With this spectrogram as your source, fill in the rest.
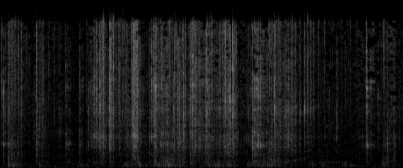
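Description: A box-cutter blade scrapes across the scored pink face of a palm-sized, solid round soap bar with an orange rim and pink core, held in one hand, crumbling off small cubes. The sound is a quiet, continuous run of crisp, bright scratching and crunchy crumbling ticks with almost no low end.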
